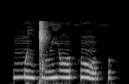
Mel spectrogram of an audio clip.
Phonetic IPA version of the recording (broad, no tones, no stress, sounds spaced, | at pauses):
m ə̃ ɡ͡ǁ ə̃ j ɔ̃ θ õ θ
